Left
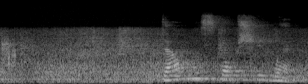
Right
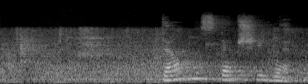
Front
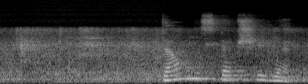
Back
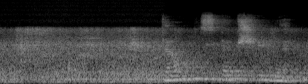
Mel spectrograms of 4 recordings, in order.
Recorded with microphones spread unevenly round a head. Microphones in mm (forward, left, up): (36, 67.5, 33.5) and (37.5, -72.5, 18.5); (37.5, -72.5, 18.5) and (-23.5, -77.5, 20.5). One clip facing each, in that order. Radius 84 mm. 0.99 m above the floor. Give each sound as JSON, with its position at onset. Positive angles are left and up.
{"t": 1.6, "sound": "a woman speaking", "azimuth_deg": -25, "distance_m": 1.8}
